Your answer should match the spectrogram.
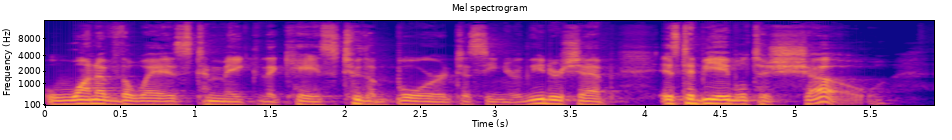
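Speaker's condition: No condition

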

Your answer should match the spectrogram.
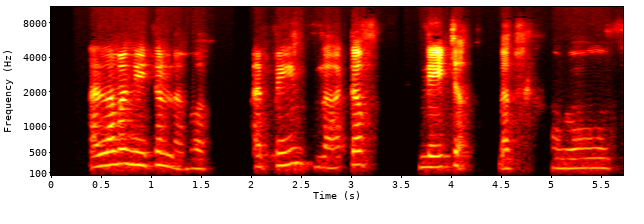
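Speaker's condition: Down syndrome; extra chromosome, diagnosed around 4th month after birth, developmental delays, early intervention, physiotherapy, speech therapy; short simple sentences, some ungrammatical phrasing, mother rephrases questions for her

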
